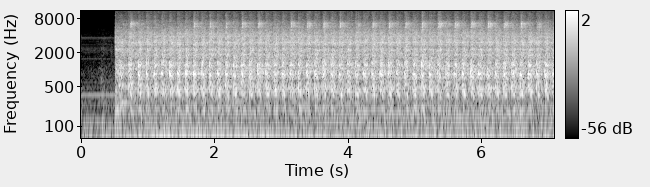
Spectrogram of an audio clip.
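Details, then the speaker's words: 2005 Ford Focus 2.0: even starter cranking at nearly three beats a second that never fires; crank but no start. "hi I'm a 2005 Ford Focus 2.0 crank but no starts"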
